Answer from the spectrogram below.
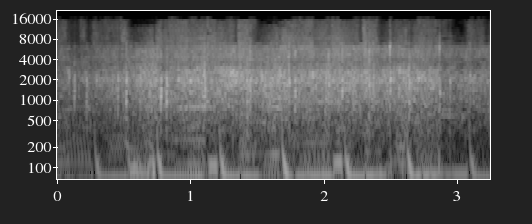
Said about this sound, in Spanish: Aplausos para los amigos del TikTok.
